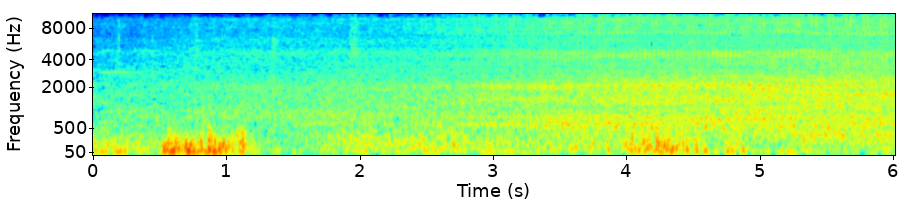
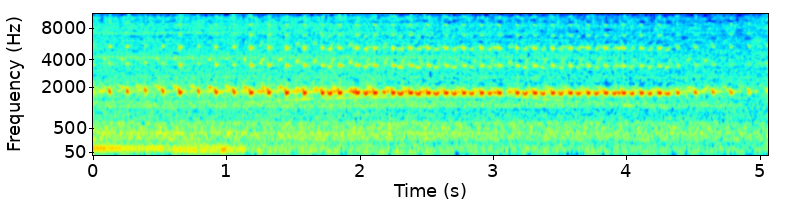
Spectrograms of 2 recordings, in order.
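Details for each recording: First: 2017 Volvo XC60 idling after a vacuum/PCV leak that caused P0507 high idle and P0171 lean codes was fixed: a couple of brief thumps, then a quiet, steady idle with no hunting or surging, running normally. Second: 2017 Volvo XC60 idling with idle RPM rising, codes P0507 and P0171 (lean bank 1): a thin, high whistle pulsing about four times a second, rising when the opening is covered; PCV vacuum leak, confirmed with smoke test.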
